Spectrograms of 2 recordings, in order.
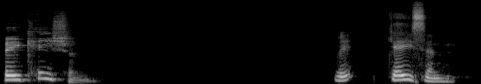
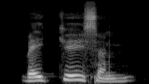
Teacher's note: you start high and then you go low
